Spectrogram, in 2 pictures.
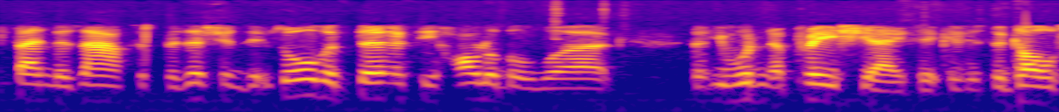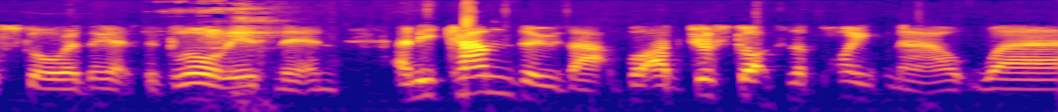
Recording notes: On the phone we had Sunderland broadcasting sage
